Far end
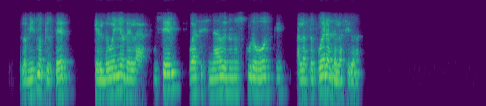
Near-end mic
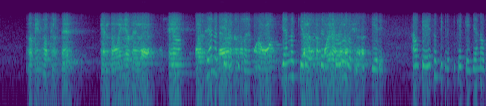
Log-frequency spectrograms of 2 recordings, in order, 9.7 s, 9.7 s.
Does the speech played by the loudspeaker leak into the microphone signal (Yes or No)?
Yes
